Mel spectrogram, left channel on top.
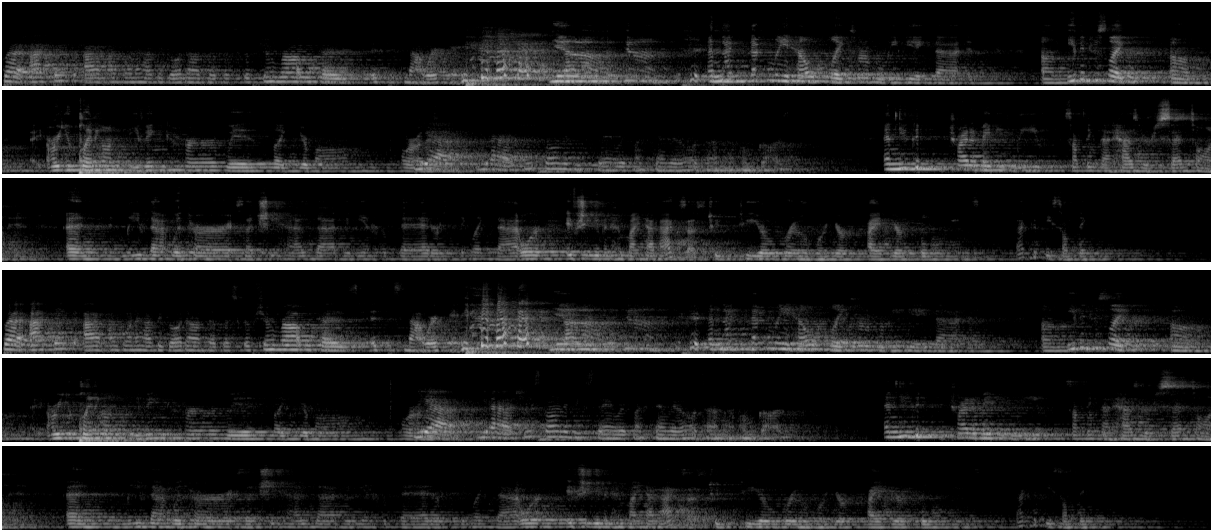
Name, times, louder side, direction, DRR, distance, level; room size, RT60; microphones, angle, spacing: voice 1, 0.0-2.2 2.4-3.8 4.0-6.4 6.9-7.0 16.2-20.0, right 2 dB, 85° right, 0 dB, 1.8 m, -33 dB
voice 2, 5.5-6.6 7.1-9.9 10.4-11.2 11.7-15.7 16.1-16.4 17.4-17.6 19.8-19.9 20.9-21.3 21.6-24.4 24.8-33.9 34.3-35.0, left 2 dB, 70° left, 3 dB, 3.0 m, -34 dB
23.0 x 15.5 x 8.9 m, 2.6 s
head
